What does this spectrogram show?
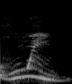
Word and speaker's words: ruim: Por exemplo, quando você fala assim: "Ah, ela é muito ruim". Isso é um erro de prosódia. Você está pronunciando a palavra como paroxítona. E na verdade ela é uma oxítona.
